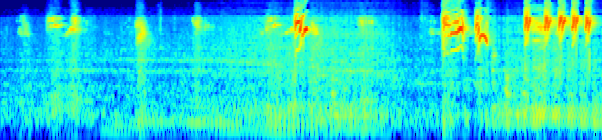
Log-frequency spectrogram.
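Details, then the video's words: Female kolibri ninja sunbird, a nectar-eating bird, singing actively as a lure to draw song from other birds; high thin chirps and short twittering bursts, with a quick rapid trill near the end. "Kolibri Ninja BETINA Ngriwik Nyrecet"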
